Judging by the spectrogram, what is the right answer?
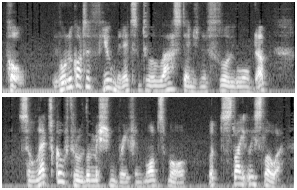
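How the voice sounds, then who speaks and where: An actor playing a friendly, assured wartime bomber pilot with a British accent, brisk and reassuring, in a radio drama. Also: male voice, mid-range voice, big pitch swings, a bit bright, breathy edge, full character voice. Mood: brisk, businesslike. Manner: brisk, reassuring, polite officer. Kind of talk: period radio drama acting. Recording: noisy aircraft engine background.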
